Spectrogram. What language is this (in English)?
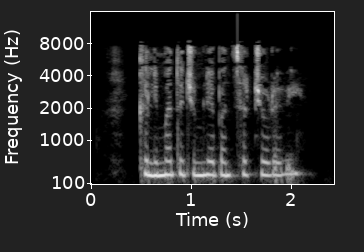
Pashto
